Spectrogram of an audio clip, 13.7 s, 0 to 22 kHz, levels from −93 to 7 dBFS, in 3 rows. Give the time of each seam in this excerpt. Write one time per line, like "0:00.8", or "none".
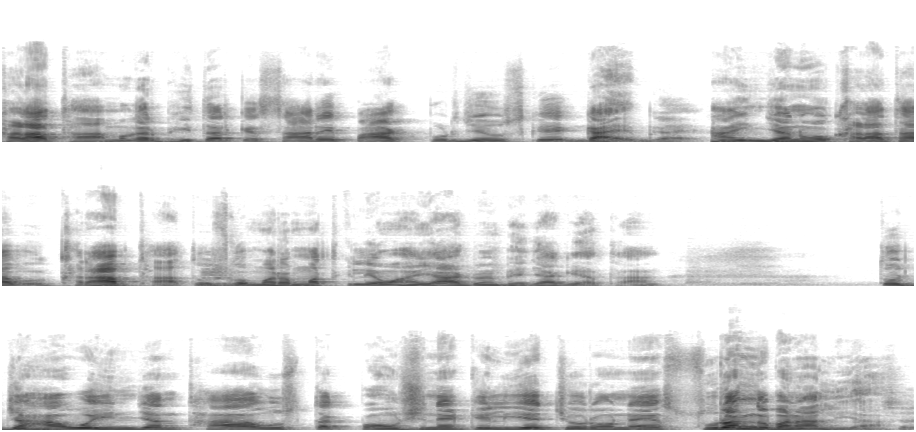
0:03.4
